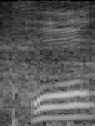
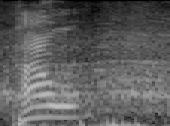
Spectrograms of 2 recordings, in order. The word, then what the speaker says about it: Pawel: crowd here for Wallach his name is pronounced Paul in English Powell internationally it's a Powell tonight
